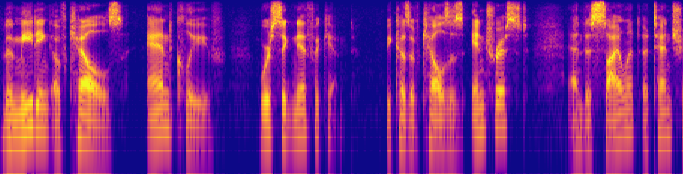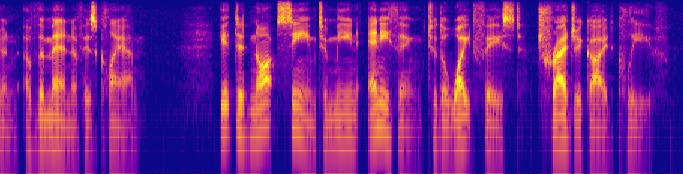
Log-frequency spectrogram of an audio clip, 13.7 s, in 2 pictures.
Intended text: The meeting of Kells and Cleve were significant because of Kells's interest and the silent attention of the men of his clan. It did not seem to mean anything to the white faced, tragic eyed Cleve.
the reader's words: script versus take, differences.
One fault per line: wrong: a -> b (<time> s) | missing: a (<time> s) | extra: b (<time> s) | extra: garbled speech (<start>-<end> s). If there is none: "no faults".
no faults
